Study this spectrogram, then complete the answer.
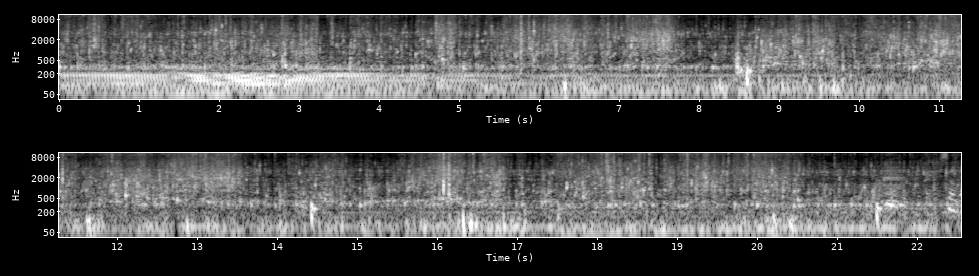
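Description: Steady water pouring and trickling continuously while laundry is rinsed a second time by hand in a rural province home, close and even throughout with light splashing and no voice.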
